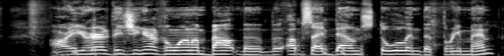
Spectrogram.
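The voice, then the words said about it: Imitates another person's voice. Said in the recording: “I don't know if you're an Italian man or an old Filipino guy ... You sound like a drunk soprano, bro.”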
